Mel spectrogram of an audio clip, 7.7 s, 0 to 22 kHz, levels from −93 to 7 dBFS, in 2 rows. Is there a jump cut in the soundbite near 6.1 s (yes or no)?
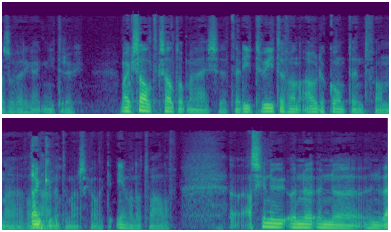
yes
